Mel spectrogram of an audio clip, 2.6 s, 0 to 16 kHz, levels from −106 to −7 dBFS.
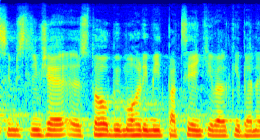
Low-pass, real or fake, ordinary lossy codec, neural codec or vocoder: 14.4 kHz; real; AAC, 64 kbps; none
